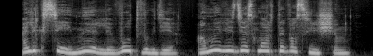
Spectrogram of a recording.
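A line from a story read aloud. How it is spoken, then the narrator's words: Joyful, pleased. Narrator (Russian): радостно сказал Игнат, довольный тем, что отыскал сразу их обоих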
